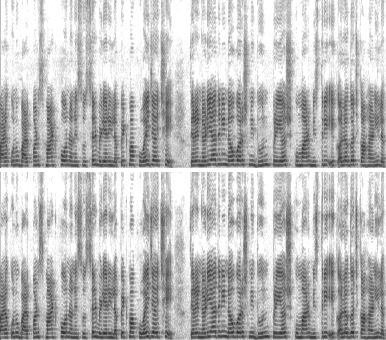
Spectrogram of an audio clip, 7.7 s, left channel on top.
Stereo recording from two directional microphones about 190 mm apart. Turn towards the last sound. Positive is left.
turn(degrees=-15)  # may be behind; listen again after turning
